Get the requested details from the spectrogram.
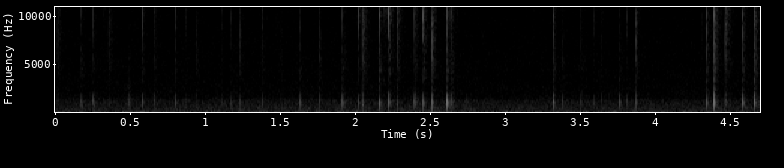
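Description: A small solid ice cube, first lying in the palm and then held in the fingers, is tapped and scratched with long fingernails. Quick, dry, bright clicks come in irregular bursts, with louder clusters near the middle and the end. They sit over a quiet low hum, and each tap dies away almost at once.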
